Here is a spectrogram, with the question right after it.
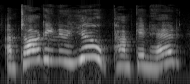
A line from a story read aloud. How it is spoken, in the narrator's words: yelled the farmer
